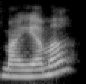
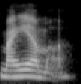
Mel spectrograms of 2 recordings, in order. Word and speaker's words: Miami: Well, there's also a place here in Oklahoma called so it's spelled the exact same way as Miami, Florida, except here in Oklahoma, it's Miami. That's how you say it. It's Miami.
